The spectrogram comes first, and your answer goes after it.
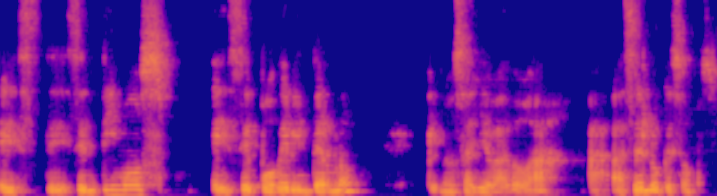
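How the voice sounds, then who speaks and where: In a Mexico City accent, a woman speaks very slowly with a very deep, low pitch and a dark, mellow tone. Her intonation is flat and monotone, while her loudness swings widely. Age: 30s. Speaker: podcast host, mother and singer. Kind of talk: casual monologue.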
